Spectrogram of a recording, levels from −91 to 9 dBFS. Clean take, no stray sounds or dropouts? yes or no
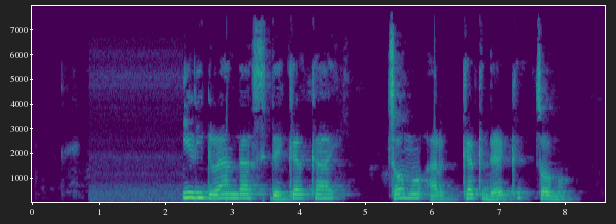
yes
